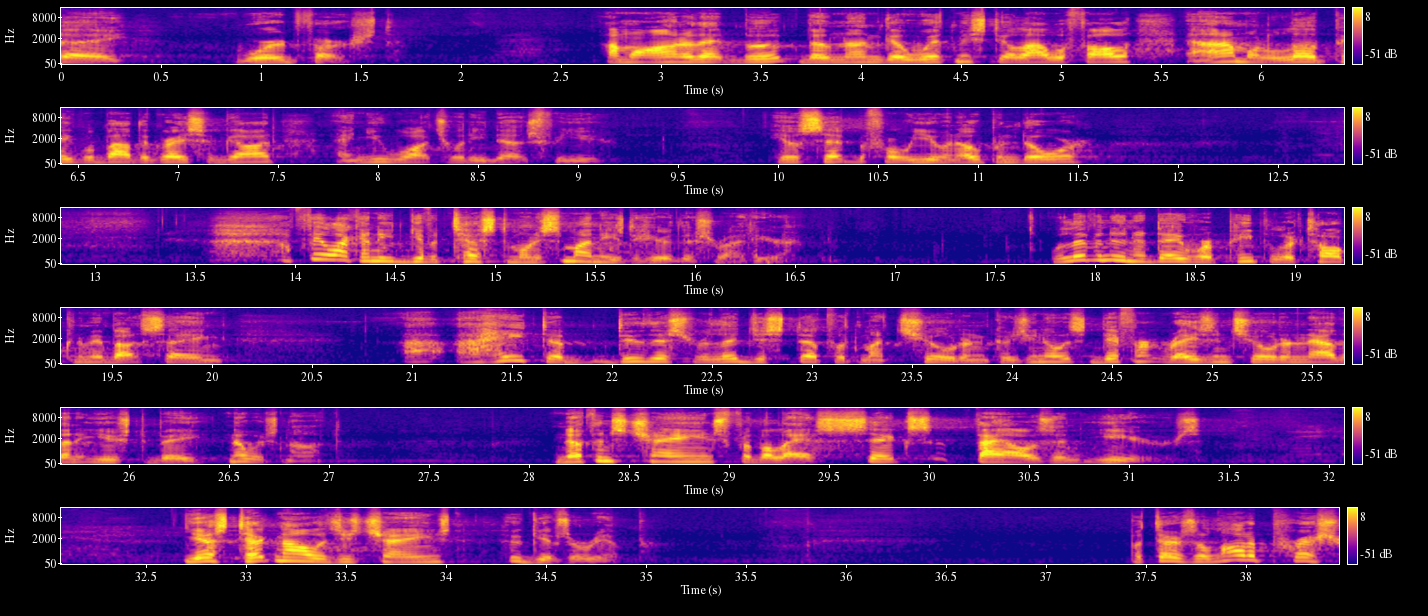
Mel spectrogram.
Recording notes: at The Lamb's Chapel, Burlington, NC.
